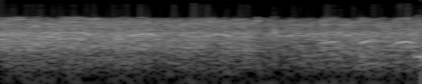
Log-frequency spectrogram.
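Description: Studio audience laughing together, a dense wash of many voices that swells just before and holds steadily, easing slightly near the end.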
